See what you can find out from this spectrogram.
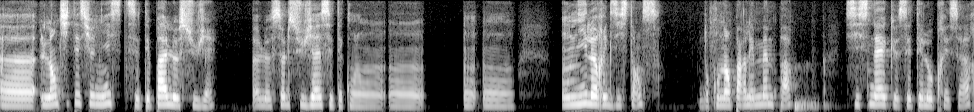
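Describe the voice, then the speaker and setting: A woman's dark, mellow tone at a very slow pace, with fairly even intonation, long, frequent pauses, and a quiet background. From Algerian background. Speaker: activist. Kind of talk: casual chat. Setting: live stream studio. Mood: serious, engaged. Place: home room. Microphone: handheld.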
